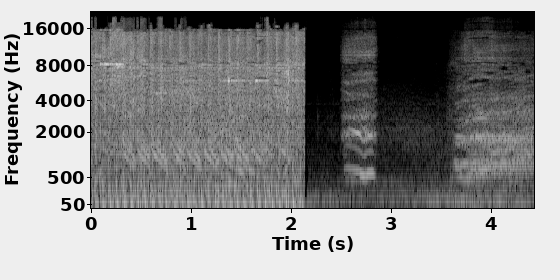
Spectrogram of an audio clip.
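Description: Rapid gunfire as an emperor and his guards shoot a young woman, a loud dense burst of shots lasting about two seconds, then abrupt quiet broken by pained gasps and groans.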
